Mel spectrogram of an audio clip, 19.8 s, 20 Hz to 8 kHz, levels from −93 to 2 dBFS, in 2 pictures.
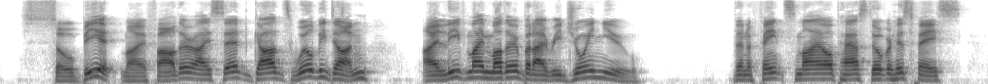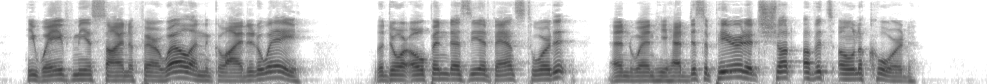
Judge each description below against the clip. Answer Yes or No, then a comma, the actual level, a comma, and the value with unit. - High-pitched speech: No, low, 135 Hz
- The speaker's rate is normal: Yes, average, 170 wpm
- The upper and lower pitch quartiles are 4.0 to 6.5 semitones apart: Yes, average, 5.3 semitones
